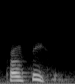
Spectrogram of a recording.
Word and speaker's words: prothesis: Prothesis, see? P-R-O-T-H-E-S-I-S.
